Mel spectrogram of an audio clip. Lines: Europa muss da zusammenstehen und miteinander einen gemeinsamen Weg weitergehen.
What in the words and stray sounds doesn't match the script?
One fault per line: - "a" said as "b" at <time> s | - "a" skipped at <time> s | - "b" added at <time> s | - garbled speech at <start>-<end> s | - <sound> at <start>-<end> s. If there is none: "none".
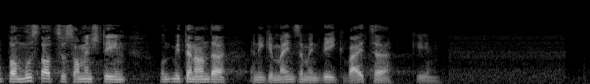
none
